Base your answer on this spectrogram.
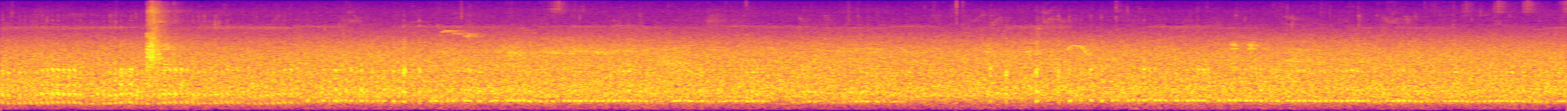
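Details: An orphaned bear cub that seems to take a person for its mother hums on and on. The low buzzing pulse holds one tone with brief breaks, set against a loud, even rushing hiss and a sharp click early on.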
